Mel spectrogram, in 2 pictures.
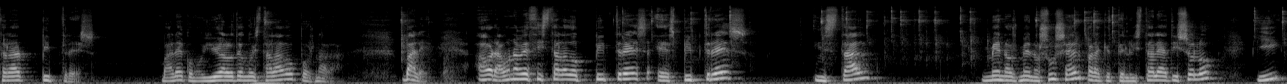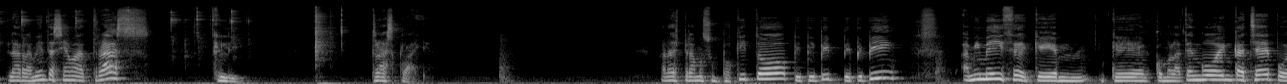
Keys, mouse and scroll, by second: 4.1 ctrl+l, 6.0-15.7 typing, 16.0 Return.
